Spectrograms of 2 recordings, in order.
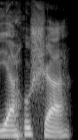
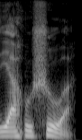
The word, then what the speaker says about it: Yahushua: más razones y eso nos muestra que la pronunciación no es yah husha es yahushua después está eh Génesis 38 cuando yahuda se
